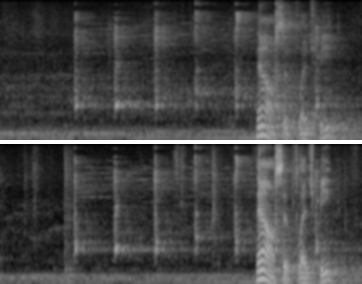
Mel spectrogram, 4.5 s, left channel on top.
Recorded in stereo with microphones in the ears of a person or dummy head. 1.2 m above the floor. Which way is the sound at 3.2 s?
80° right.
